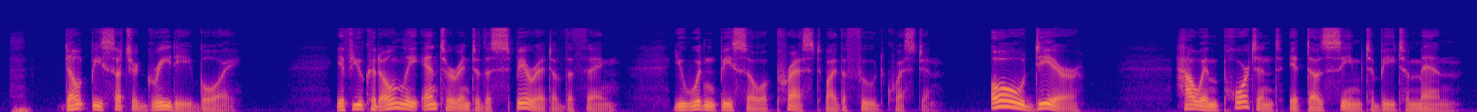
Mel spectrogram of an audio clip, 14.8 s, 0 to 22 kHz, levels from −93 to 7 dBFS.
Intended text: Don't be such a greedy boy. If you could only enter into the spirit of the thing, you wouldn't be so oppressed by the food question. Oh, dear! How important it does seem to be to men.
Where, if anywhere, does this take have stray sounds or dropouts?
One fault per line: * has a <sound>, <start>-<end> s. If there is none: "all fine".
* has a breath, 0.1-0.3 s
